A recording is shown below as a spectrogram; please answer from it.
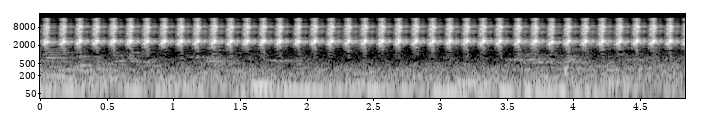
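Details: Wild walang kecek katydid giving rapid rhythmic buzzing pulses, roughly four each second, bright and even, over a quiet low rumble.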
